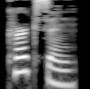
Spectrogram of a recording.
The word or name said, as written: kyrksen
